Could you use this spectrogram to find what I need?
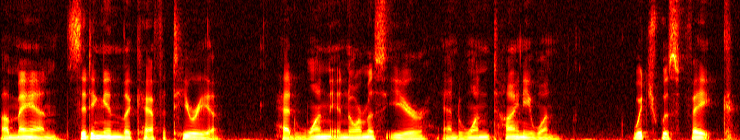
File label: speech song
